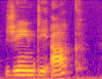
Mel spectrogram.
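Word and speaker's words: Jeanne d'Arc: is actually based from the French pronunciation of Jonah arc which is gene D arc hmm so of course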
